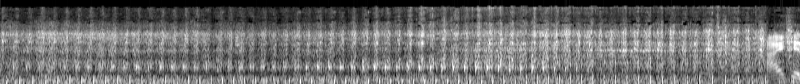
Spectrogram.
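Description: Single-cylinder diesel engine of a công nông farm tractor running, heard close up, its firing strokes making a rapid, even chugging that holds steady throughout.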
